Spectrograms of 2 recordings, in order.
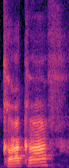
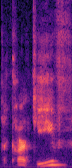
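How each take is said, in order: First: The name ends with an 'ov' sound. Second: The name ends with an 'iv' sound. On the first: This is the Russian form of the name. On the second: This is the Ukrainian form of the name.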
